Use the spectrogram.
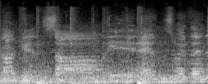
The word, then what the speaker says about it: Arkansas: The S is silent in Des Moines, Iowa, and also in Little Rock, Arkansas.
